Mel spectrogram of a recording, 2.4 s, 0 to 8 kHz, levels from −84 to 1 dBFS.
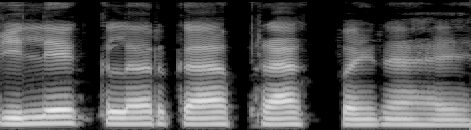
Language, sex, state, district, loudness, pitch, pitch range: Hindi, male, Uttar Pradesh, Ghazipur, -14 LUFS, 135 Hz, 130-140 Hz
